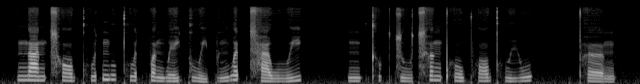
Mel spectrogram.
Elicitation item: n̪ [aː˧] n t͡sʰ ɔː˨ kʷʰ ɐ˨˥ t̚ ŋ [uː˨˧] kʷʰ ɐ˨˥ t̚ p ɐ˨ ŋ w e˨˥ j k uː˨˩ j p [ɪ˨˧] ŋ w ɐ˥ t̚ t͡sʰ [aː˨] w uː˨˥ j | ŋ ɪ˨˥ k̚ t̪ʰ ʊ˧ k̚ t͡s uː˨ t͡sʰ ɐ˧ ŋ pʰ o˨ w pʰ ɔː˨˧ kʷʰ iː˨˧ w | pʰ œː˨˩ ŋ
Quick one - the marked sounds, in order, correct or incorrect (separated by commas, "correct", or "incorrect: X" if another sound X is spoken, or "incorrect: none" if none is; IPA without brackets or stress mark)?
correct, incorrect: uː˧, incorrect: ɪ˨˥, correct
